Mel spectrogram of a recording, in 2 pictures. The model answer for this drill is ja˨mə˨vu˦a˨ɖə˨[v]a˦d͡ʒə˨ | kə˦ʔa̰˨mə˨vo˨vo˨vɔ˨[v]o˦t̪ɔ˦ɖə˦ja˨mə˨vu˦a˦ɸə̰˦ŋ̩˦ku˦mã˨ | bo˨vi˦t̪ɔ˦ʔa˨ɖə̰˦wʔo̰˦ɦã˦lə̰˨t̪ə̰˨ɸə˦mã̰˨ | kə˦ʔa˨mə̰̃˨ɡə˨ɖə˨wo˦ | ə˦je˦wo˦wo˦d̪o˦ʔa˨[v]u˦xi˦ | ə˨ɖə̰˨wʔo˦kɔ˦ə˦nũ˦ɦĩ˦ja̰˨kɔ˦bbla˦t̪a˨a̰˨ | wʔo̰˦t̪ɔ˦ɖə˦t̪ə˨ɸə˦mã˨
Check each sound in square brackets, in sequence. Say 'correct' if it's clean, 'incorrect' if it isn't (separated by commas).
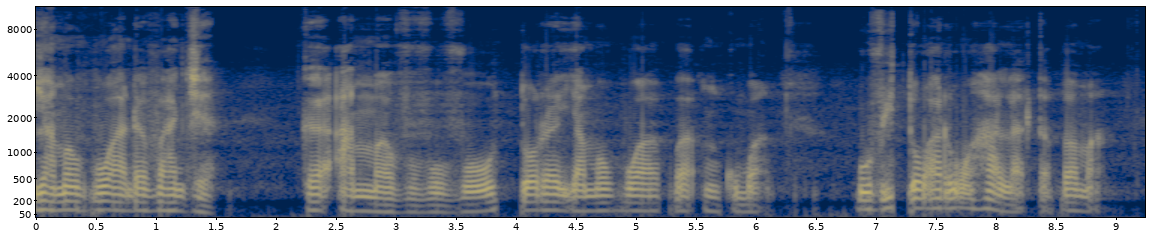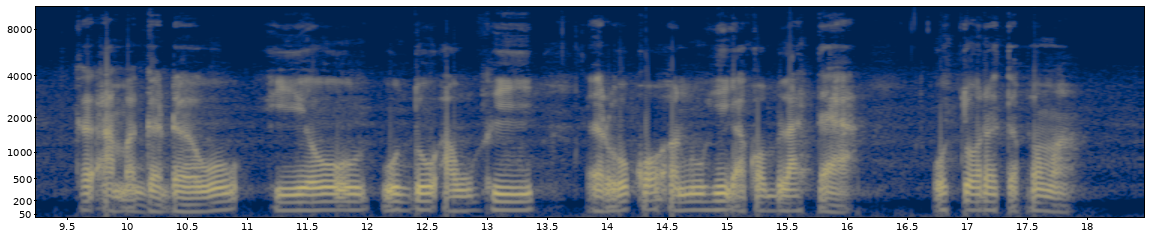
correct, incorrect, incorrect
